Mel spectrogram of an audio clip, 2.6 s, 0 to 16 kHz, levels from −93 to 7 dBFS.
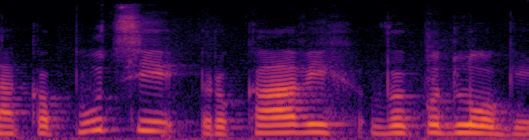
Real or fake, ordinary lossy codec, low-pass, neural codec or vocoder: real; MP3, 96 kbps; 14.4 kHz; none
